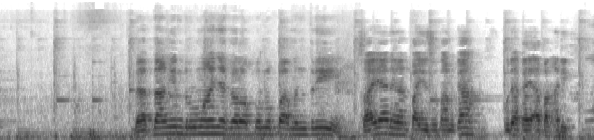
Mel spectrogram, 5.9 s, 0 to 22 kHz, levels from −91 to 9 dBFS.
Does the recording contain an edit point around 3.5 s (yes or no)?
yes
